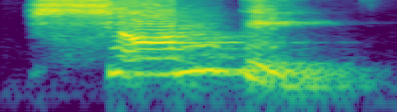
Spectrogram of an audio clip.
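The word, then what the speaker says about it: शांति: So Shanti, Shanti, Shanti. Krishna, श यहां पे, कृष्णा, पुरुषा, श behind the teeth, shanti.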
